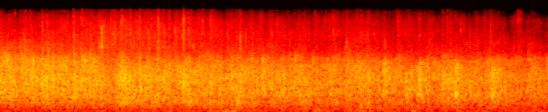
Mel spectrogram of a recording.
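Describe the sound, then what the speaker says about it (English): Steady applause from a school Hispanic Heritage Month celebration audience honoring parents, a dense wash of clapping that holds evenly throughout and fades slightly at the end. "let's give a round of applause to our parents here"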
